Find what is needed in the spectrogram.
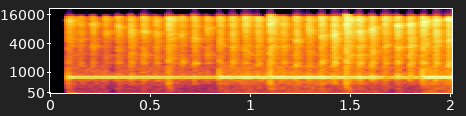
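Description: Electronic intro sting of a news channel's logo: one steady held tone with a rapid, even ticking shimmer above it.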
